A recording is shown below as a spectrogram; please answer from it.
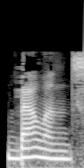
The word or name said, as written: ballance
